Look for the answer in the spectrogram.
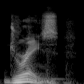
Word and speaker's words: Drace: I'm sorry, not Drace. Drace. Rhymes with space.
